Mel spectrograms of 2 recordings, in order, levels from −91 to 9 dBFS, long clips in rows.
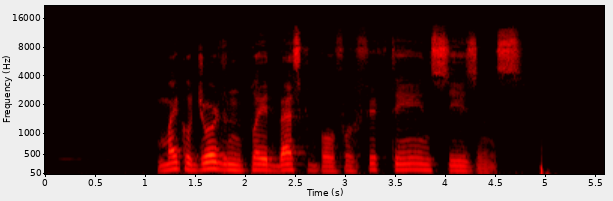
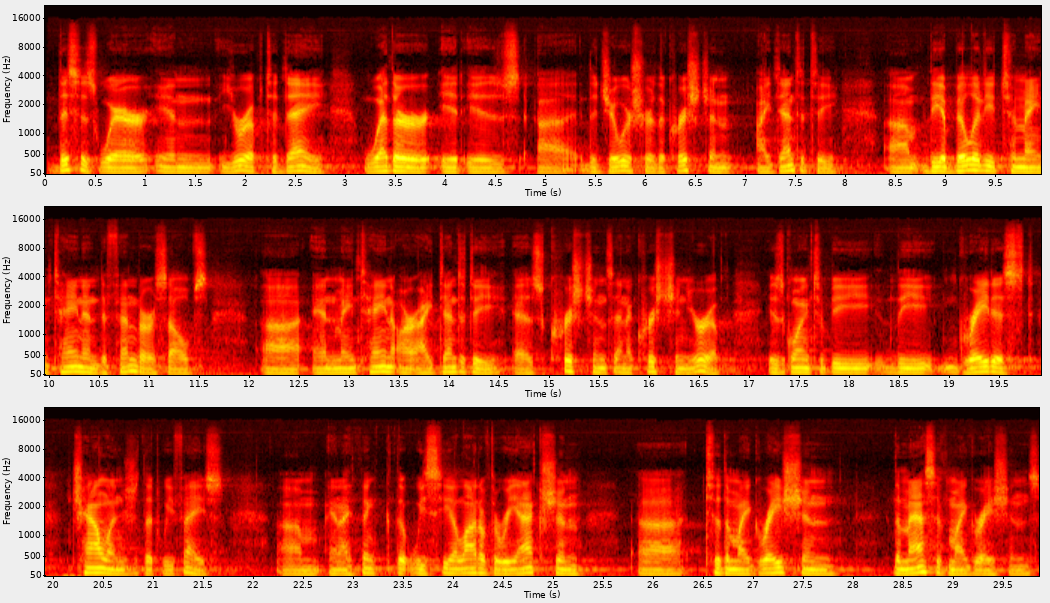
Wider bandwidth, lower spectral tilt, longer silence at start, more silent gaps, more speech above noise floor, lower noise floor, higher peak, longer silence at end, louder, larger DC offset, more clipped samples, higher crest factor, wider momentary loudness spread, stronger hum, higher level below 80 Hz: about the same, 14 kHz vs 15 kHz; second, -3.5 dB/octave vs -6 dB/octave; first, 1.15 s vs 0.05 s; neither; first, over 39 dB vs 21 dB; first, under -90 dBFS vs -41 dBFS; second, -32 dBFS vs -2 dBFS; first, 0.55 s vs 0 s; second, -50 LUFS vs -21 LUFS; neither; neither; about the same, 20 dB vs 18 dB; first, 13 LU vs 10 LU; first, 50 Hz at -80 dBFS vs none; second, -80 dBFS vs -42 dBFS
